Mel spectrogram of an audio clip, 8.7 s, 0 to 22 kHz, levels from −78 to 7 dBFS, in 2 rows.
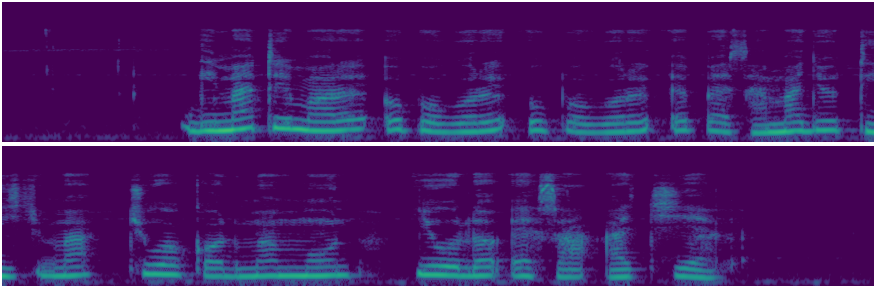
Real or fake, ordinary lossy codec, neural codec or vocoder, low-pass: real; Opus, 64 kbps; none; 10.8 kHz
